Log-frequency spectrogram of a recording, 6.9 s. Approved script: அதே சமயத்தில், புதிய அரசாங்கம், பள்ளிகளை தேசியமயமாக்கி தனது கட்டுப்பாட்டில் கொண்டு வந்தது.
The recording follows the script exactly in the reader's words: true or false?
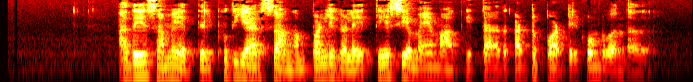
true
